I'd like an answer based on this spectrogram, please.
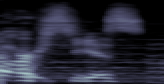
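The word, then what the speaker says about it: Arceus: I swear to Arus. I'm back to pronouncing that the way that I uh prefer to. Sometimes I keep in the back of my mind that it's supposed to be pronounced Archus, so I correct myself.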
